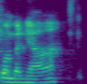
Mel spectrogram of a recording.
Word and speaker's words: Wembanyama: I think it's Wembanyama.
